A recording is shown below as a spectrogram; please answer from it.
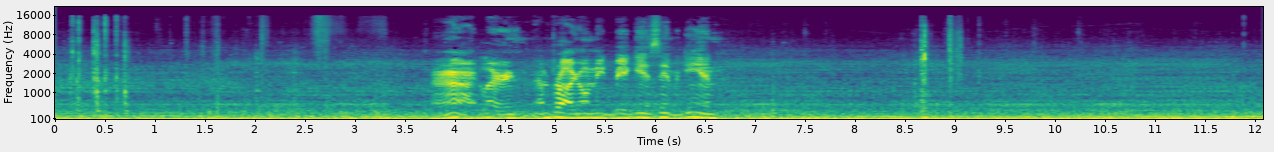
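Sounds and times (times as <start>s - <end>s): diesel truck engine droning: 0.0s - 12.0s.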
